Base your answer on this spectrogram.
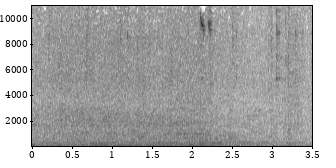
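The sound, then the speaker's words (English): Steady engine drone of a car driving along a muddy old road beside rice paddies, in an area cleared of landmines; a low, even hum that holds at a constant level throughout. “Right now we're driving along the alignment of an old road that Irish teams have been clearing”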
